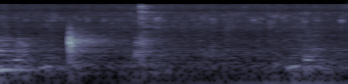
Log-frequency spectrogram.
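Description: Finely chopped onions fry in a pan for a leafy bhaji, a soft low sizzle broken by two sharp scrape-clicks of a spoon against the pan early on.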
